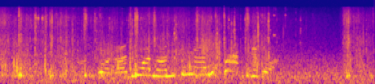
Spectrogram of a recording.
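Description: A man speaks quietly into a close microphone.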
